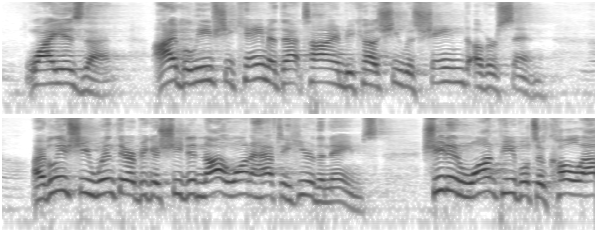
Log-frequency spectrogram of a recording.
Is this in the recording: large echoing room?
yes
